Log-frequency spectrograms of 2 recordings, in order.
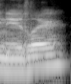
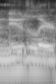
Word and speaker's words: NDLR: So how do you say it? You say Noodler? I say Noodler, but it's NDLR. I think it is Noodler.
